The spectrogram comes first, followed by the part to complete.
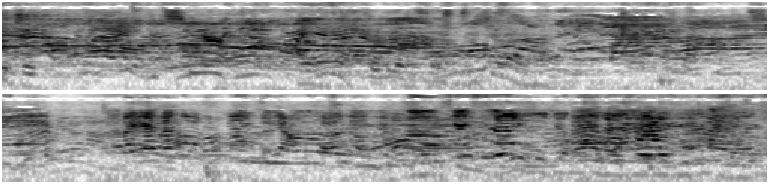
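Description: Overlapping chatter of many voices, children among them, with no single speaker standing out.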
